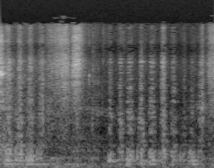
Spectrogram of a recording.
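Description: A coin scraping the latex coating off a scratch-off lottery ticket in quick, short, repeated strokes.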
